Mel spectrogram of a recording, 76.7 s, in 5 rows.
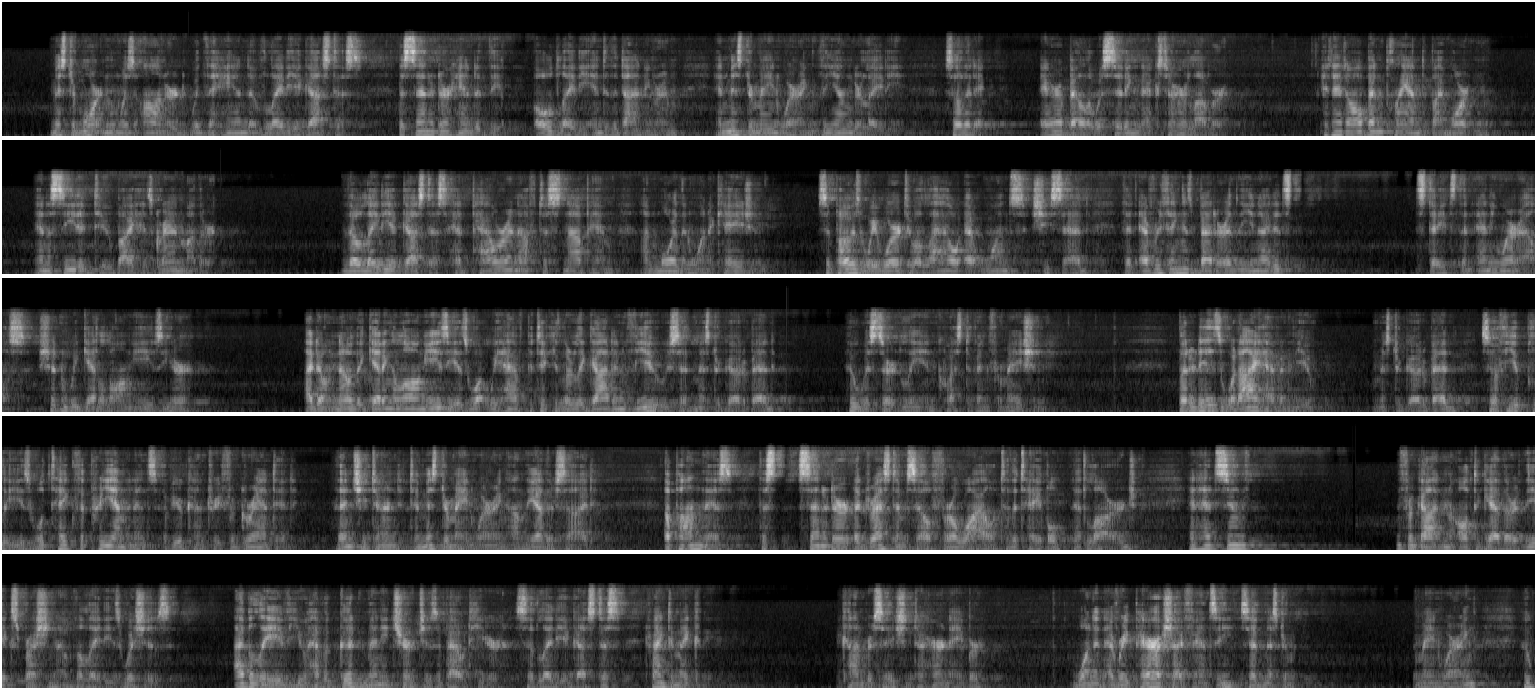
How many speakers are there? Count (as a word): one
